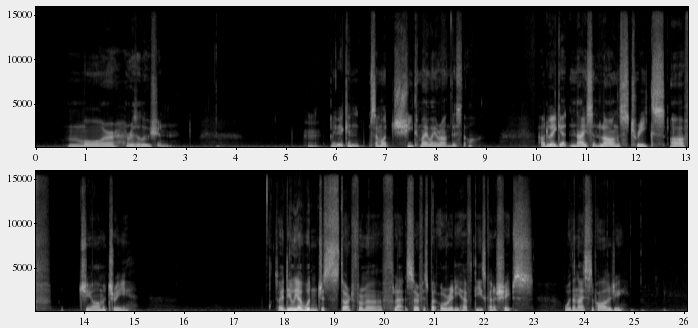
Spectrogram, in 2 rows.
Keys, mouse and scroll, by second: 19.5-21.1 middle drag, 21.3-22.4 middle drag, 23.3 middle click, 23.6-24.7 scroll up 2, 24.6 middle click, 24.7-25.5 scroll down 2.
